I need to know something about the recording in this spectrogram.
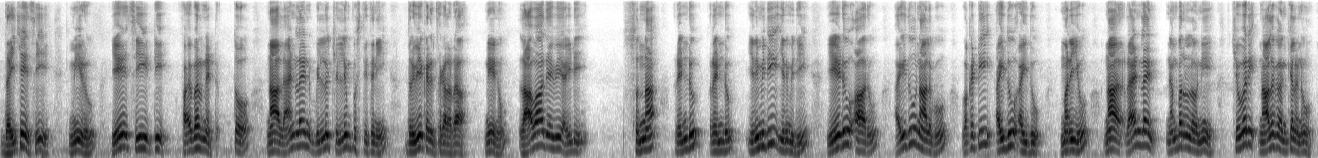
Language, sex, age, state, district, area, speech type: Telugu, male, 45-60, Andhra Pradesh, Krishna, rural, read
